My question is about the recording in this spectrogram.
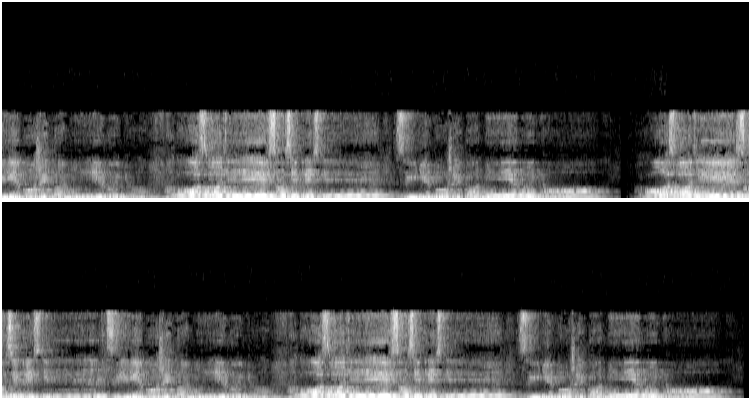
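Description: Choir singing an Orthodox prayer chant a cappella in slow, sustained phrases, with a brief breath break about twelve seconds in.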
